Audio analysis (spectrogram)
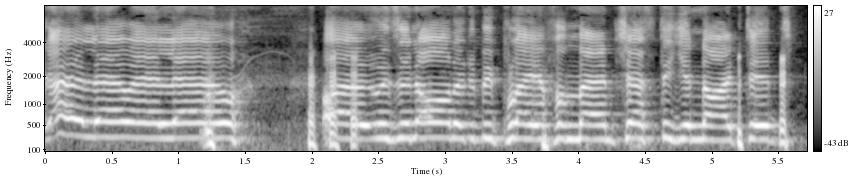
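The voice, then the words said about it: High-pitched London accent impression. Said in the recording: “you are a London kid... He's got a high accent”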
